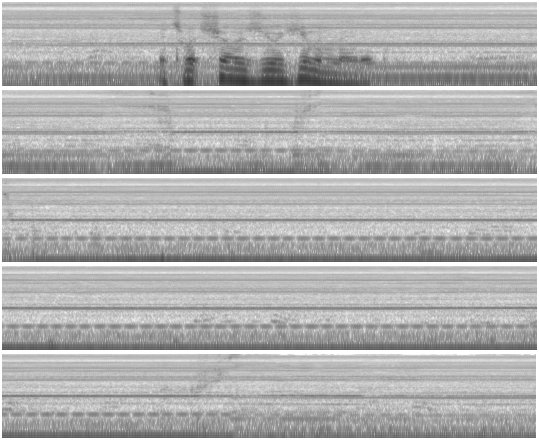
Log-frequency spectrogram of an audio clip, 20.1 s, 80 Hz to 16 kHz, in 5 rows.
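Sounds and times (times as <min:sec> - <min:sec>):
electrical hum: 0:14.0 - 0:20.0.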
